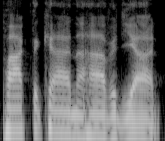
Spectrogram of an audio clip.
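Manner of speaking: "Park the car in the Harvard yard" with dropped r's, as "pahk the cah"; Boston accent. Shown as a demonstration. Local giving the classic Boston accent line. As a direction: drop every r, Boston style. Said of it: "one thing that they always say".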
